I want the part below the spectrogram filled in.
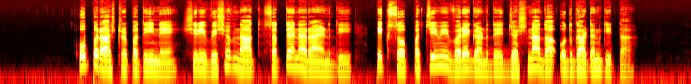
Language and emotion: Punjabi, neutral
